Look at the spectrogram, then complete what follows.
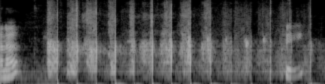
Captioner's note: audience applauding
